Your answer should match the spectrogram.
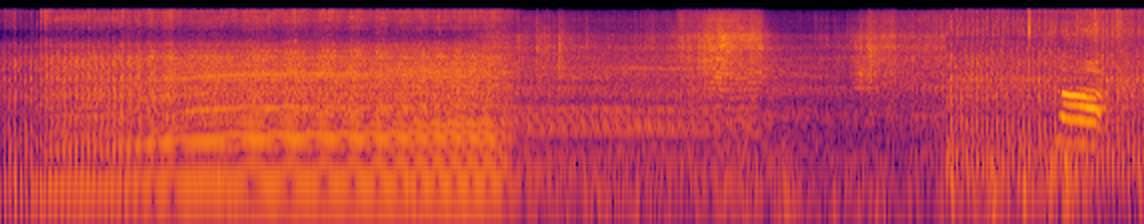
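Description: Gas-powered brushcutter engine revving up and held at high speed for about three seconds, then cutting off abruptly; quieter, indistinct sounds follow.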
